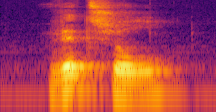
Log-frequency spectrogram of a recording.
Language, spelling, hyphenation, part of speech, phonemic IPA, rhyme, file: Dutch, witsel, wit‧sel, noun, /ˈʋɪt.səl/, -ɪtsəl, Nl-witsel.ogg
- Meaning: limewash used for whitewashing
